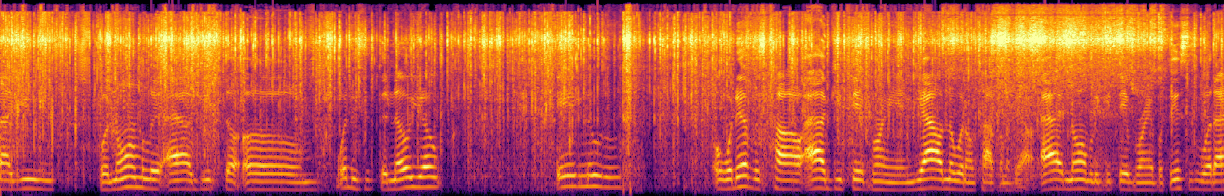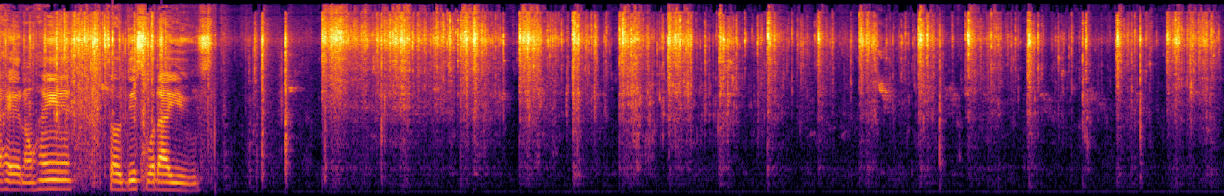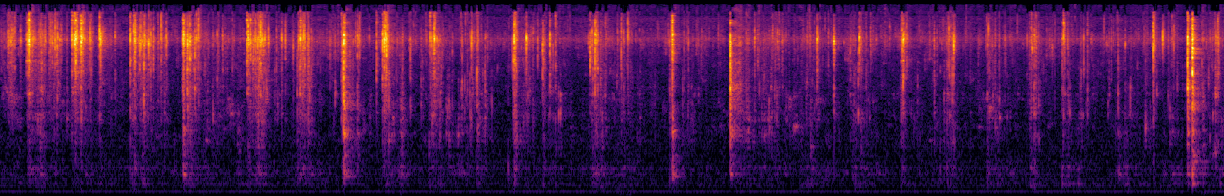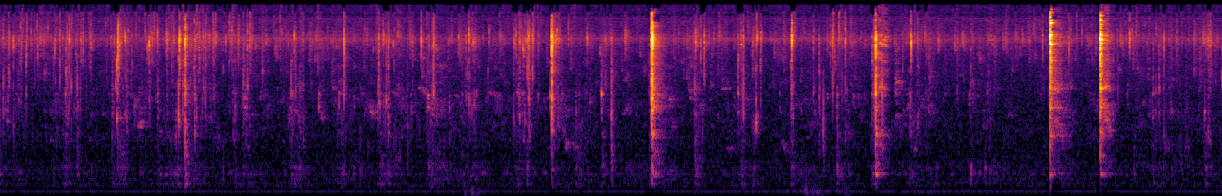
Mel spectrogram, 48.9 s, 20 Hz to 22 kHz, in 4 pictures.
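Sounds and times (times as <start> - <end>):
plastic bag crinkling: 0.0 - 30.6.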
